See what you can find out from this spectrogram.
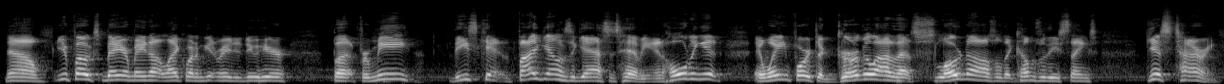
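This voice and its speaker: A man's voice: sits high, animated, moderate pace, a bit bright. A plainspoken, folksy man hosting a casual hands-on DIY video, talking the viewer through each step. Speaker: vlog host giving a DIY demonstration. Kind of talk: casual hands-on how-to talk.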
